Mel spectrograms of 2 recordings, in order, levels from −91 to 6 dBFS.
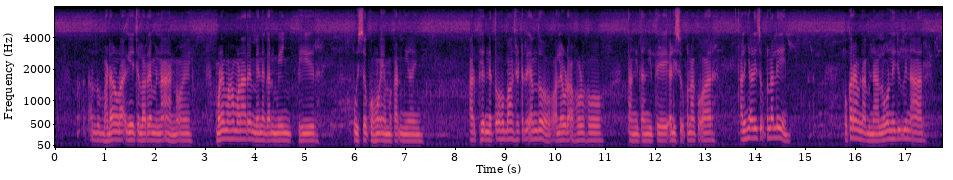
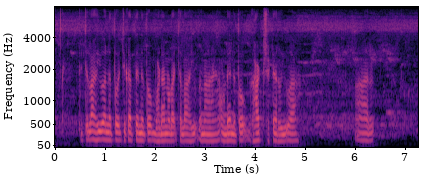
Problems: constant background noise, background conversations at intervals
